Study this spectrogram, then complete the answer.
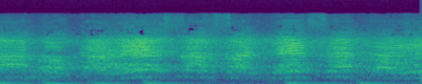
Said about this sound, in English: Cut to Los Angeles, where a young nightclub crowd is partying and singing along to the latest narco corrido.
